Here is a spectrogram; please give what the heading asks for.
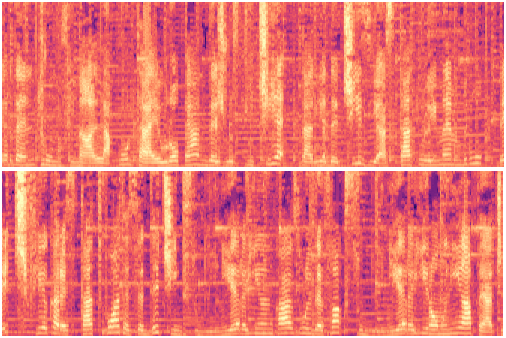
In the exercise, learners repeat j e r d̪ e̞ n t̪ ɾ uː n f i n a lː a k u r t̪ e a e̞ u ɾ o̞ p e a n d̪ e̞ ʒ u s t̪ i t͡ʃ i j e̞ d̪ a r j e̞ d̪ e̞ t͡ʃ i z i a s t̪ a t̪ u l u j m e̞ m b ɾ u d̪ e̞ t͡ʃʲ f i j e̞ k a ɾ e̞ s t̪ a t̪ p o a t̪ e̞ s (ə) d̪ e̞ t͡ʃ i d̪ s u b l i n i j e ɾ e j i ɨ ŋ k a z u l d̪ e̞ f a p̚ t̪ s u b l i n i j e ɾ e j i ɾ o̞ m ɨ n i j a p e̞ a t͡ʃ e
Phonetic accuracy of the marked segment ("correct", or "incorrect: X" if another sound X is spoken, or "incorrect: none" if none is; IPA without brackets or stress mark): correct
